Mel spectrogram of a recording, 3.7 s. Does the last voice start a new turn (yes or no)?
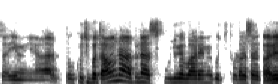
yes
